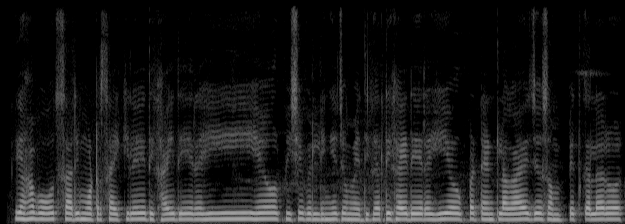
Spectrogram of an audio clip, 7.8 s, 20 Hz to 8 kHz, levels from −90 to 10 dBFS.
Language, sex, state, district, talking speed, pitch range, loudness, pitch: Hindi, female, Maharashtra, Chandrapur, 190 wpm, 200-210 Hz, -31 LUFS, 205 Hz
